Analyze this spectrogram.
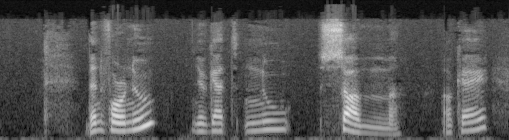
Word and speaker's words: nous sommes: Then for nous, you've got nous sommes. Okay, final S is not pronounced.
